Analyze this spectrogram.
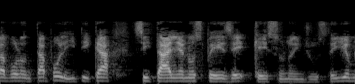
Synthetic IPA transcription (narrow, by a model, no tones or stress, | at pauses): avolont̪apːoliːt̪ikasit̪aʎːanospeːzek̟esːoːnoind͡ʒust̪eiːom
